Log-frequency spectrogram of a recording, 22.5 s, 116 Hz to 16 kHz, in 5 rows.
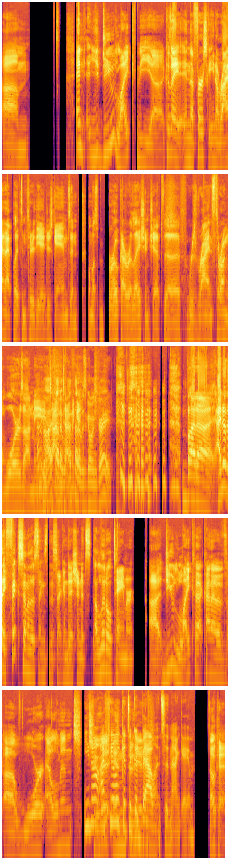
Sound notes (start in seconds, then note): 11.3 laughing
